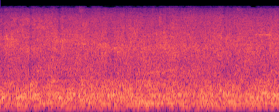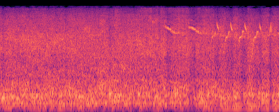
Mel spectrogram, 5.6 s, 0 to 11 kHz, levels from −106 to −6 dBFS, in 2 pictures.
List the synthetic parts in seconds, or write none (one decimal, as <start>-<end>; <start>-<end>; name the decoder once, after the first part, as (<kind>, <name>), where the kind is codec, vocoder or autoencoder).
4.2-4.9 (vocoder, Vocos)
